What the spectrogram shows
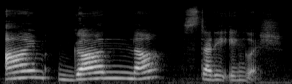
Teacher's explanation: That word to simply becomes a.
